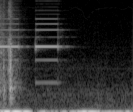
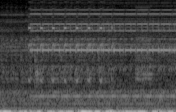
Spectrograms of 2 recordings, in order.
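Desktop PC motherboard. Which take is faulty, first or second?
second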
